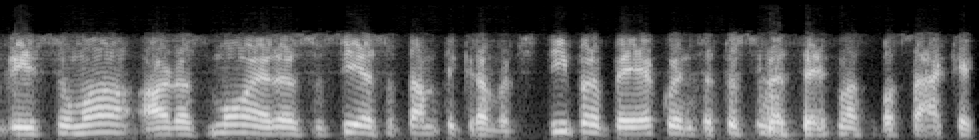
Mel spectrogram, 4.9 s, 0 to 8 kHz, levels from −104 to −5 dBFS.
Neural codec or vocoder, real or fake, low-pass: codec, 16 kHz, 0.4 kbps, LongCat-Audio-Codec; fake; 7.2 kHz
